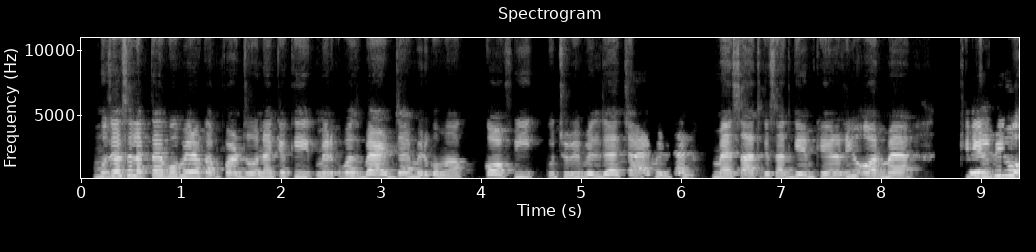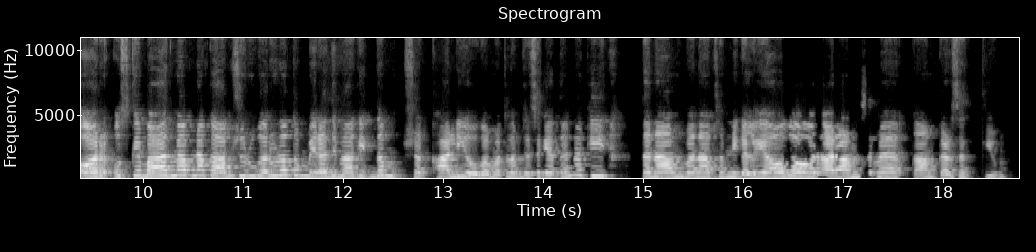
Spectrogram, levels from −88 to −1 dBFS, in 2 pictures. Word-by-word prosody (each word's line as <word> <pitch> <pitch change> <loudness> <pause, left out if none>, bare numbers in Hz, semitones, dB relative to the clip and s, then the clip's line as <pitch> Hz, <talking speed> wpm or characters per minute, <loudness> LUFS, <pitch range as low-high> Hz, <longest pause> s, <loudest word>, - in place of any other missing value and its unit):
मुझे 295 +3 -2
ऐसा 345 +1 +1
लगता 335 0 0
है, 340 - +3
वो 330 0 -2
मेरा 320 0 +3
कम्फ़र्ट 270 -1 -2
ज़ोन 260 0 -2
है, 265 - -1
क्योंकि 280 -1 -4
मेरे 265 +1 -2
को 270 0 -14
बस 280 0 -1
बैठ 240 -1 +3
जाए, 275 0 -2
मेरे 245 -2 -4
को 250 0 -5
वहाँ 240 0 -5 0.3
कॉफी, 245 +1 -2 0.2
कुछ 250 0 -11
भी 255 +1 -4
मिल 245 -2 -2
जाए, 245 0 +1
चाय 230 -1 -1
मिल 245 -1 -6
जाए, 285 +8 -5 0.3
मैं 260 0 +2
साथ 235 -3 0
के 250 - -4
साथ 255 -1 -3
गेम 240 0 -2
खेल 260 +1 -3
रही 260 +4 -3
हूँ 330 - -5
और 260 0 +1
मैं 275 0 +4 0.5
खेल 290 +2 +3
रही 345 +1 +1
हूँ 360 -1 +1
और 315 +2 +6 0.2
उसके 345 +2 -3
बाद 345 +1 +8
मैं 380 - +5
अपना 380 0 +3
काम 330 -1 +4
शुरू 345 -1 -3
करूँ 335 +1 +1
ना, 375 - +4
तो 390 +1 -4
मेरा 310 -2 +1
दिमाग 330 +1 0
एकदम 335 +2 -3 0.2
श 285 - -3
खाली 275 +2 +2
होगा। 245 -3 0
मतलब 260 +1 -5
जैसे 260 +2 -7
कहते 275 +2 -4
हैं 330 - -4
ना 400 - -3
कि 355 -1 0 0.4
तनाव-वनाव 290 -1 +2
सब 280 0 -8
निकल 265 -2 -1
गया 290 +2 +1
होगा 320 +1 +2
और 295 -2 -1
आराम 265 +1 +4
से 285 - -10
मैं 290 0 0 0.2
काम 255 0 -1
कर 245 -1 -1
सकती 205 -4 -11
हूँ। 170 0 -14
275 Hz, 235 wpm, -20 LUFS, 255-320 Hz, 0.5 s, बाद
